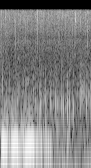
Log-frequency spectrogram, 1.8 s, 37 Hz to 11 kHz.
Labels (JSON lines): {"label": "biophony", "recorder": "SoundTrap 300"}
